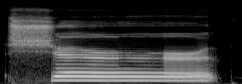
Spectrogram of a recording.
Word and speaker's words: Schermerhorn: It's it's pronounced Schermerhorn.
